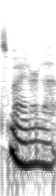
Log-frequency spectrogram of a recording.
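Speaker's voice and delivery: low indistinct mumbling mutter. Answering a greeting while the internet keeps failing: mumbling. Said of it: "you're mumbling".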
